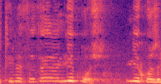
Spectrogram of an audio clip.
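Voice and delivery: high-pitched retold cry of alarm. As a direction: relive spotting a wolf among the flock, voice leaping high. Alarmed at wolf in dream.

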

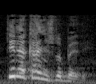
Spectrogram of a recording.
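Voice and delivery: high, agitated re-enacted panic; retold frantic shouting. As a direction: act out frantic shouting for help. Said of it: "και εκεί φώναζε".

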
